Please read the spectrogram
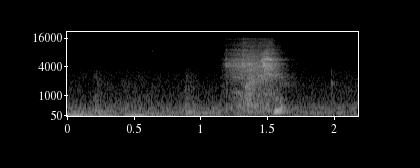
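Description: A single short, breathy burst of air from a person about a second and a half in, otherwise quiet.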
